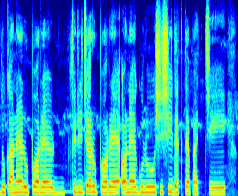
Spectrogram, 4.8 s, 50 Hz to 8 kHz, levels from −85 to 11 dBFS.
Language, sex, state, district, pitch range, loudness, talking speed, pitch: Bengali, female, Assam, Hailakandi, 215-225 Hz, -15 LUFS, 100 wpm, 225 Hz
